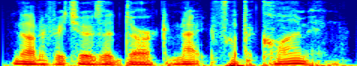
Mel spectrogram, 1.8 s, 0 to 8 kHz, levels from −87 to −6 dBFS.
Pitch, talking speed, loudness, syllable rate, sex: 95 Hz, 335 wpm, -17 LUFS, 7.1 syllables/s, male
